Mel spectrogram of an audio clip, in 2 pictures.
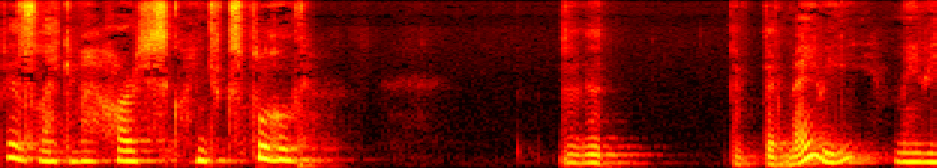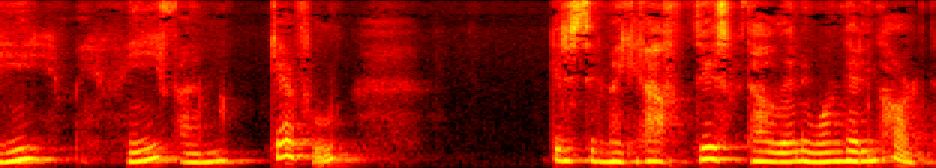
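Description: A woman acting in an ASMR roleplay as a flustered, soft-hearted young female hero, stammering hesitantly in a soft, husky voice with a Mexican accent. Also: mid-range voice, takes it slowly, long pauses, full character voice, rough recording. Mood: anxious, inward. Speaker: voice actor.

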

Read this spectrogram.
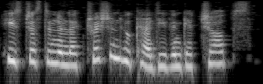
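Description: A woman's voice: high-pitched, brisk, darkish tone, dry recording, voice pushed up, natural voice. A woman voicing a spiteful schoolgirl bully who hisses and taunts in an audiobook story. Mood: sneering, spiteful. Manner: hissing, taunting.

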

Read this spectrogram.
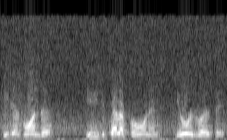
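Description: A man's voice: high voice, normal speed, creaky. An actor playing a polite, anxious working man in 1930s radio comedy, with folksy, ungrammatical, deferential talk. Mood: polite, hesitant. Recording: muffled, hissy 1930s radio recording.

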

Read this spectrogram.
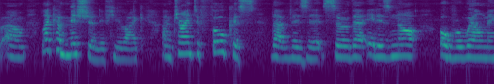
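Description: A middle-aged woman teaching informally to camera, thinking aloud and often rephrasing as she explains. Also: mid-range voice. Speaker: art teacher presenting tips to students. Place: indoor room with carved wooden panelling. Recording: roomy echo, distant microphone.

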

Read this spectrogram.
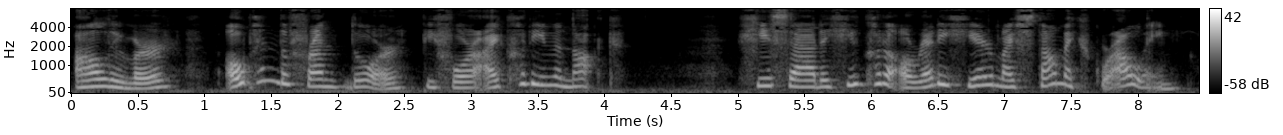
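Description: A woman reading a children's picture book aloud in a deliberate, expressive storytelling manner. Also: a little high. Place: indoor room with framed certificates on the wall.

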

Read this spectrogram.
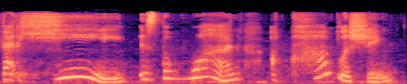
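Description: A woman reading a Bible story aloud to children, talking to them directly in a slow, sing-song way. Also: high-pitched, big pitch swings, vocal fry. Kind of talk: read-aloud story lesson for kids.

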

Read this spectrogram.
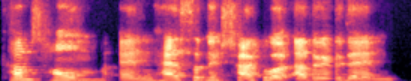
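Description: A woman's voice: medium pitch, brisk, a bit bright, poor audio. Easygoing young woman from British Columbia. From British Columbia, Canada. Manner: easygoing, laughs often. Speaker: dairy farmer guest. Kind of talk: casual video-call interview. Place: home room. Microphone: video call.

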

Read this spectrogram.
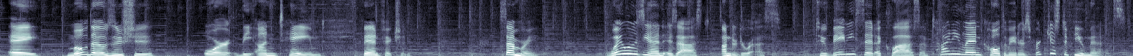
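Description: A woman hosting and narrating audio fiction in an expressive audiobook style. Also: a little high. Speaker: host and narrator of an audio fanfiction show.

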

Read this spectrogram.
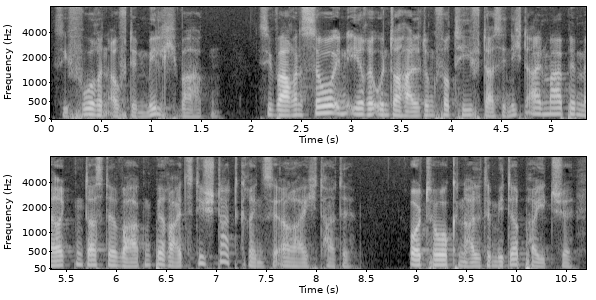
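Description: A man narrates a story for children in a scripted audiobook style. His tone is mellow and relaxed, at a middling pitch, with expressive delivery. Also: normal speed.

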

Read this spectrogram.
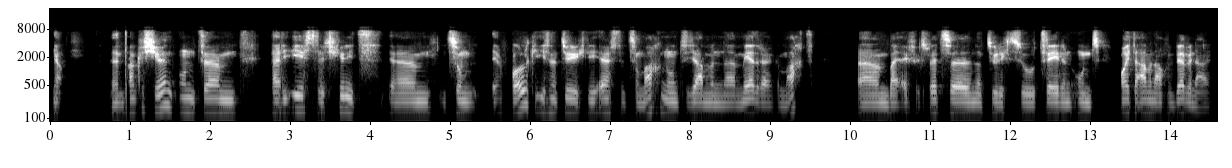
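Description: A man with a Dutch accent, presenting a trading webinar in German as a non-native speaker, halting and searching for words with many fillers, over a video call. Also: medium pitch, steady tone, fairly bright tone, dry recording. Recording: dull lo-fi video call audio.

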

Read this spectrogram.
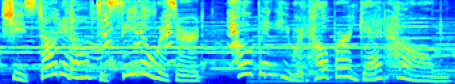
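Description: A woman's voice: high-pitched, big pitch swings, a little slow. A woman storyteller reading scripted narration for a children's story. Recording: music behind the voice.

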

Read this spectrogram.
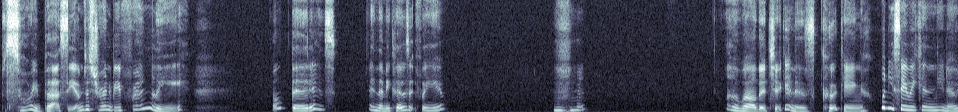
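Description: Woman playing a campy flirt of a male reaper, slow, giggly, warm-toned. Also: high voice, sing-song, dry recording, full character voice. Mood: flirty. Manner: teasing, giggling, breathy whispers. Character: flamboyant flirtatious male reaper posing as butler. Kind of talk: ASMR roleplay.

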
